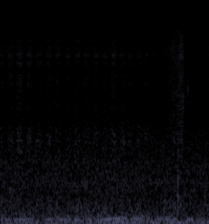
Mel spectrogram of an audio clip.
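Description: Faint scratching of a colored pencil shading with firm pressure on a kraft-paper sketchbook page, over a low room hum.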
